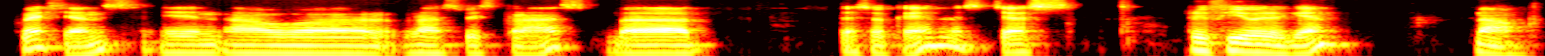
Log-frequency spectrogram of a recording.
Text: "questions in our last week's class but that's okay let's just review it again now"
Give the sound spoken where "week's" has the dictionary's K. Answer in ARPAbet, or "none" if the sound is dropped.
none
